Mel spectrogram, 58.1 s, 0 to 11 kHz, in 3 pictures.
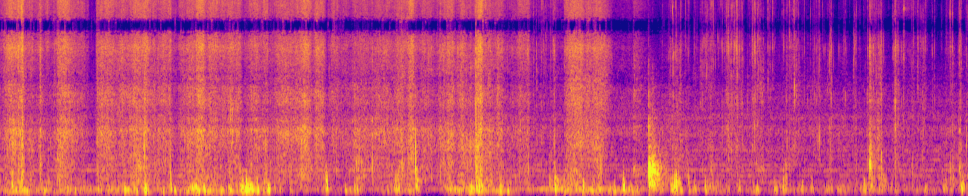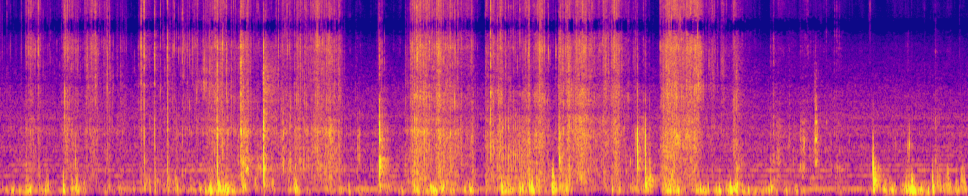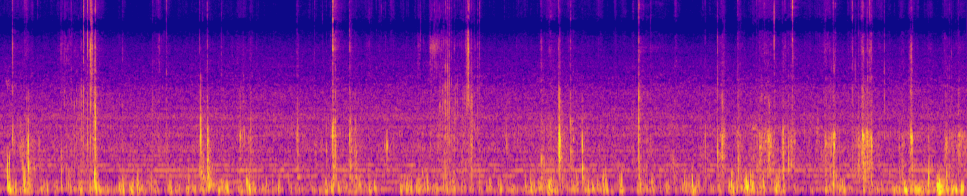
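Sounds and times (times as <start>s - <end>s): plastic packaging crinkling: 0.0s - 36.4s, 39.9s - 40.8s, 44.8s - 48.4s.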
